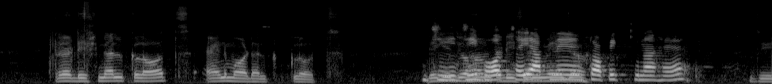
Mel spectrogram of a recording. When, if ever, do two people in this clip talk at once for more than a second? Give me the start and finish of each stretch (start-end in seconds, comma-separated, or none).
none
